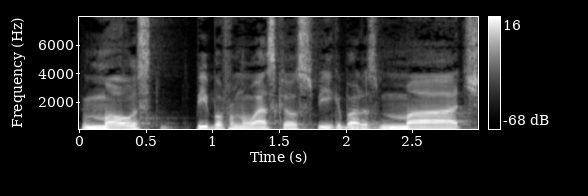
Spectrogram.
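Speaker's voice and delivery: laughing through the words, slow. Real, not acted. Answering whether he speaks French, laughing. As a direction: chuckle as you answer.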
